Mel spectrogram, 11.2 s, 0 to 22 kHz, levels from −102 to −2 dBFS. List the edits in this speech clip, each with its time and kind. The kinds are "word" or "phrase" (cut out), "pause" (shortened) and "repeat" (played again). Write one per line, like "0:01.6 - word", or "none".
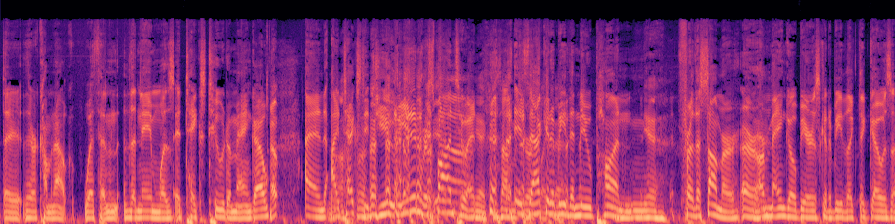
0:02.2 - word
0:04.9 - word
